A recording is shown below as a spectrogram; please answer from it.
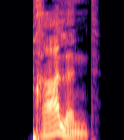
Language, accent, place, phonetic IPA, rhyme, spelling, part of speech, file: German, Germany, Berlin, [ˈpʁaːlənt], -aːlənt, prahlend, verb, De-prahlend.ogg
- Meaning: present participle of prahlen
